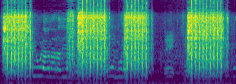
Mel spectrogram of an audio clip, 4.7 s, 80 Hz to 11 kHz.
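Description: Airsoft rifle, the Magpul PTS RM4 replica, firing on full auto in four short bursts of rapid, evenly spaced shots, with brief pauses between them.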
